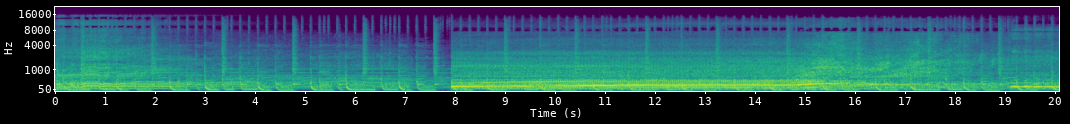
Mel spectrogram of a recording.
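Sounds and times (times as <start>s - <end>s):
diesel engine revving: 0.0s - 7.0s, 7.9s - 20.0s.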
